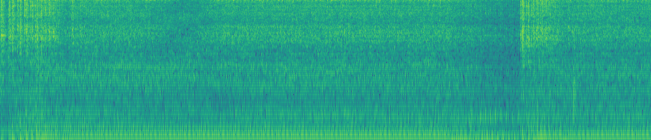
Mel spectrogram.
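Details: Commercially used John Deere box-store zero-turn mower, blades engaged: rough, wavering rumble with an intermittent surging beat and vibration absent until blades start; one blade had been fitted upside down, bad spindle suspected.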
